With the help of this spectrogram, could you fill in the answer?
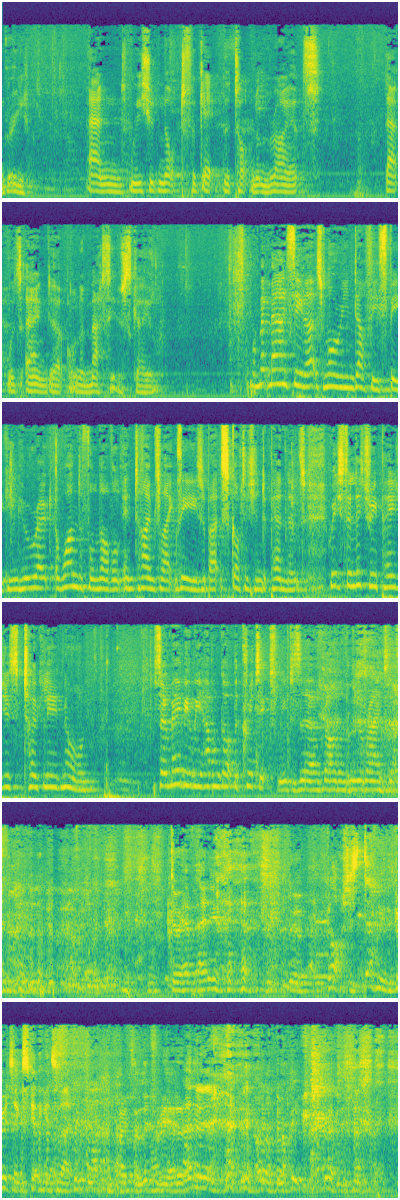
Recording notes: This event forms part of LSE Space for Thought Literary Festival 2014, taking place from Monday 24 February - Saturday 1 March 2014.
